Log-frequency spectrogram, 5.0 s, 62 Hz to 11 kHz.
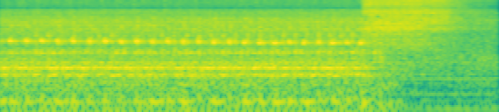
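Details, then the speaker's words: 60-gallon Husky air compressor that bogged and smelled of burnt rubber: high squeal pulsing about three times a second, then air hiss and cut-out; loose slipping belt, not capacitors or pump seizing; belt replaced. "this is why we were smelling burnt rubber and this is why we kept hearing the squealing coming out from the back end for a moment I thought maybe my air pump was seizing up"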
